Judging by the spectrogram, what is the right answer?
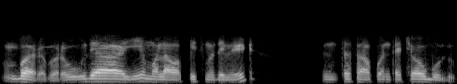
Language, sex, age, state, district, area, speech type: Marathi, male, 18-30, Maharashtra, Gadchiroli, rural, conversation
